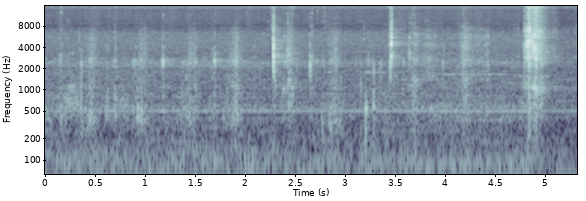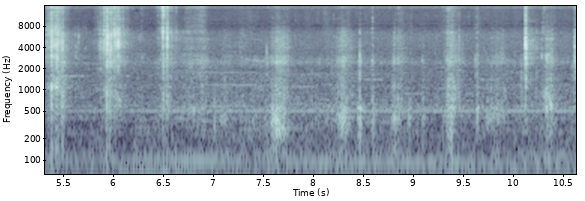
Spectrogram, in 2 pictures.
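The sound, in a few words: crunchy bites while eating asinan Betawi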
